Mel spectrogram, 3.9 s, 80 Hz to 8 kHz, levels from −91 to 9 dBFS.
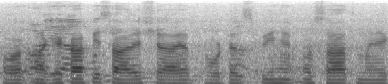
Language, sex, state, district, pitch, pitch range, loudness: Hindi, male, Haryana, Rohtak, 120 Hz, 120-125 Hz, -21 LUFS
